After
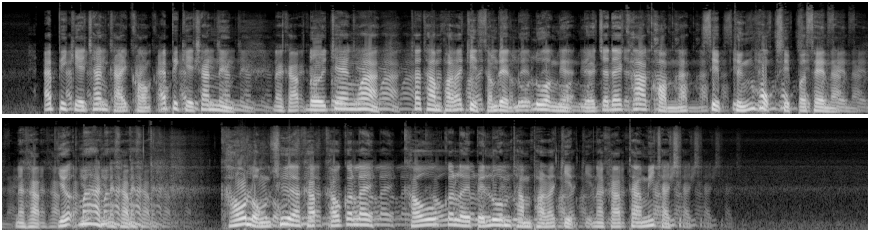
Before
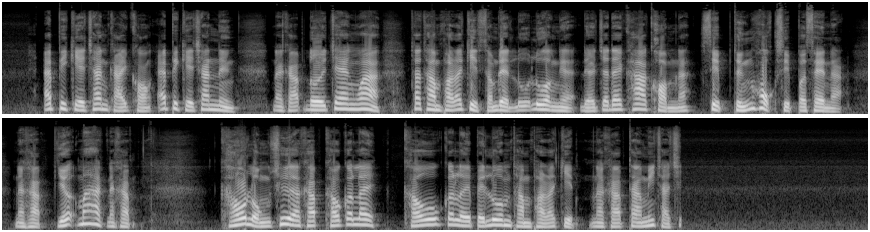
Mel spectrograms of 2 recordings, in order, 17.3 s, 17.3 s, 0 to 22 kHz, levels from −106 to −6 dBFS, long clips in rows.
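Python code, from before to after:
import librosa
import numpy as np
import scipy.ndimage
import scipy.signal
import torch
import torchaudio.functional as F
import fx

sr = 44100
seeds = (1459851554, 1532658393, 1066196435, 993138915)

p1 = fx.high_shelf(x, sr, hz=4300.0, db=8.5, at=(5.9, 6.32))
p2 = p1 + fx.echo_feedback(p1, sr, ms=209, feedback_pct=33, wet_db=-12.5, dry=0)
y = fx.sustainer(p2, sr, db_per_s=51.0, at=(9.34, 11.15))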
